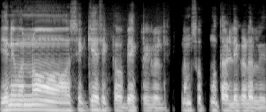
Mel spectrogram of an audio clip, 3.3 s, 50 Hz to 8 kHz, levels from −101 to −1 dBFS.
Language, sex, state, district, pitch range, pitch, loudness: Kannada, male, Karnataka, Mysore, 90-115 Hz, 105 Hz, -16 LUFS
